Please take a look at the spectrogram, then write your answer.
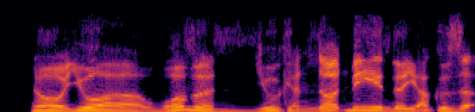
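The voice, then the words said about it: Puts on a character voice. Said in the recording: “do the voice? ... I'm just playing a part”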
